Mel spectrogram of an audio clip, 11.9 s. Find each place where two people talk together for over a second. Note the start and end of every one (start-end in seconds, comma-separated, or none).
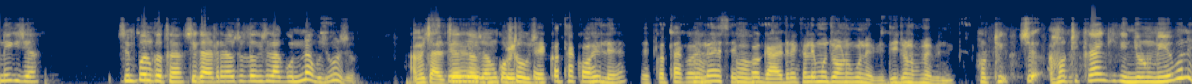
none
